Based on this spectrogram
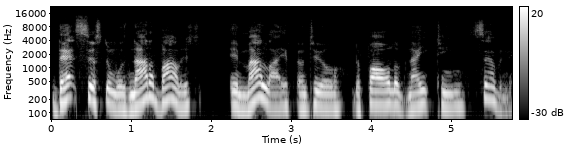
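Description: Speaking at a moderate pace with lively intonation, a man with a Southern US accent has a fairly high pitch. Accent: Southern US (Georgia). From US South, rural Clarke County, Georgia. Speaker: county executive and historian. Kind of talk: interview.

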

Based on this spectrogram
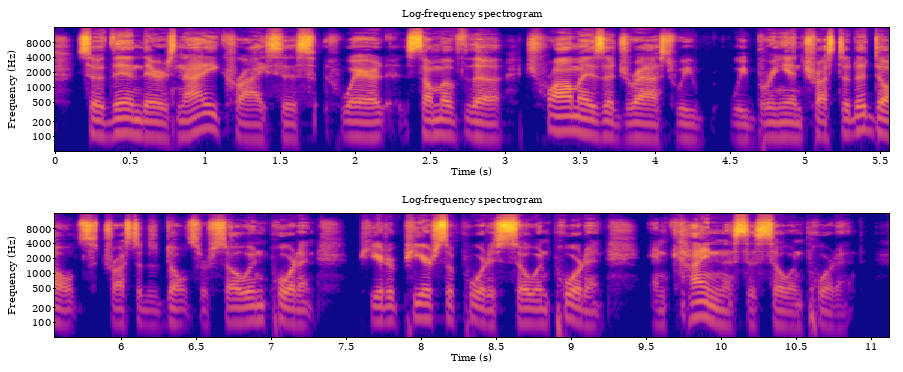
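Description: Fast-ish and fairly low, a man speaks with a Southern US accent at a fairly quick pace. The sound is dry and close with no echo. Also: ordinary pitch variation, very clean recording, silent background. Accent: Southern American. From LaGrange, Georgia. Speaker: filmmaker and nonprofit founder. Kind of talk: radio interview. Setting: studio. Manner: animated.

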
